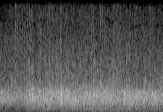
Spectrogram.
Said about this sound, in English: Yeah, we can clap for him, too. That works.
